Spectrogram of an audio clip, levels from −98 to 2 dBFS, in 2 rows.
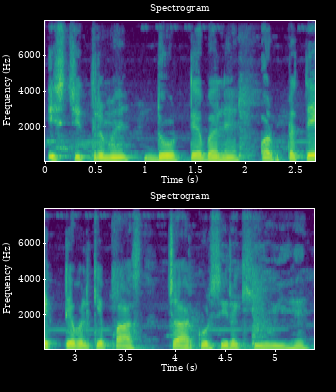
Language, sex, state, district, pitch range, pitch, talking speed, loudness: Hindi, male, Jharkhand, Deoghar, 130-145 Hz, 135 Hz, 180 wpm, -16 LUFS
